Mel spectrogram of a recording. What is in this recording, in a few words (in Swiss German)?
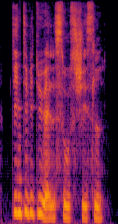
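"soos", Alsatian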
